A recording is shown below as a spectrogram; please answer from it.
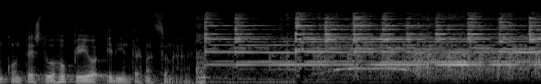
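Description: The traditional bell of the Milan stock exchange rings out in one strong, sustained metallic strike that lingers and slowly decays, right after a few seconds of talking.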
